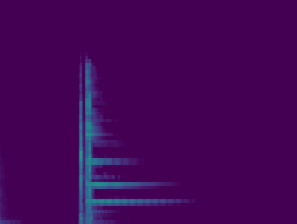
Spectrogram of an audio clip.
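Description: Subscribe-animation sound effect: a mouse click, then a second click about a second in followed by a bright notification-bell ding that rings out and fades over about a second and a half.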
